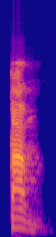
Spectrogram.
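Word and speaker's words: كم: Ini pertama, ini bacanya adalah kam. Ini semua kita sudah tahu, bacanya kam.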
